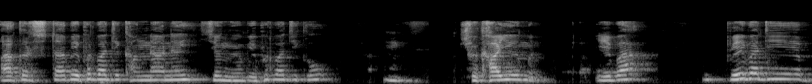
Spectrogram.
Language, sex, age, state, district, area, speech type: Bodo, male, 60+, Assam, Kokrajhar, rural, spontaneous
